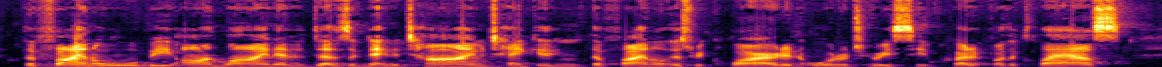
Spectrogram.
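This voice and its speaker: A woman talking with hardly any pauses amid noticeable background noise. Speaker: science teacher. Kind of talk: online class orientation. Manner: slow; hesitant fillers.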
